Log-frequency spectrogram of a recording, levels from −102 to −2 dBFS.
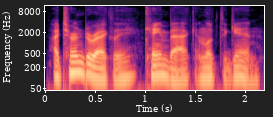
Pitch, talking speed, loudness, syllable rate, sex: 105 Hz, 220 wpm, -18 LUFS, 6.3 syllables/s, male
